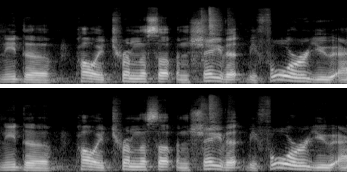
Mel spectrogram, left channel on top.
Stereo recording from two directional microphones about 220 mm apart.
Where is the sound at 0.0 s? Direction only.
15° right (ahead or behind).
